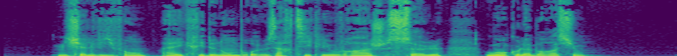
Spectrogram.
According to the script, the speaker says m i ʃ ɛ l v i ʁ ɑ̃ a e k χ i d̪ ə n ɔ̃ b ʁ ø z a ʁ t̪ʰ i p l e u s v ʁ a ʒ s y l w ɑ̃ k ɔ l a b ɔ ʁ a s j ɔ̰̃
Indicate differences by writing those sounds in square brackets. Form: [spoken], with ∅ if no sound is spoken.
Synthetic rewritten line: m i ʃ ɛ l v i [v] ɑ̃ a e k χ i d̪ ə n ɔ̃ b ʁ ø z a ʁ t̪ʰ i [k] l e u [∅] v ʁ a ʒ s [œ] l [u] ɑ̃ k ɔ l a b ɔ ʁ a s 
